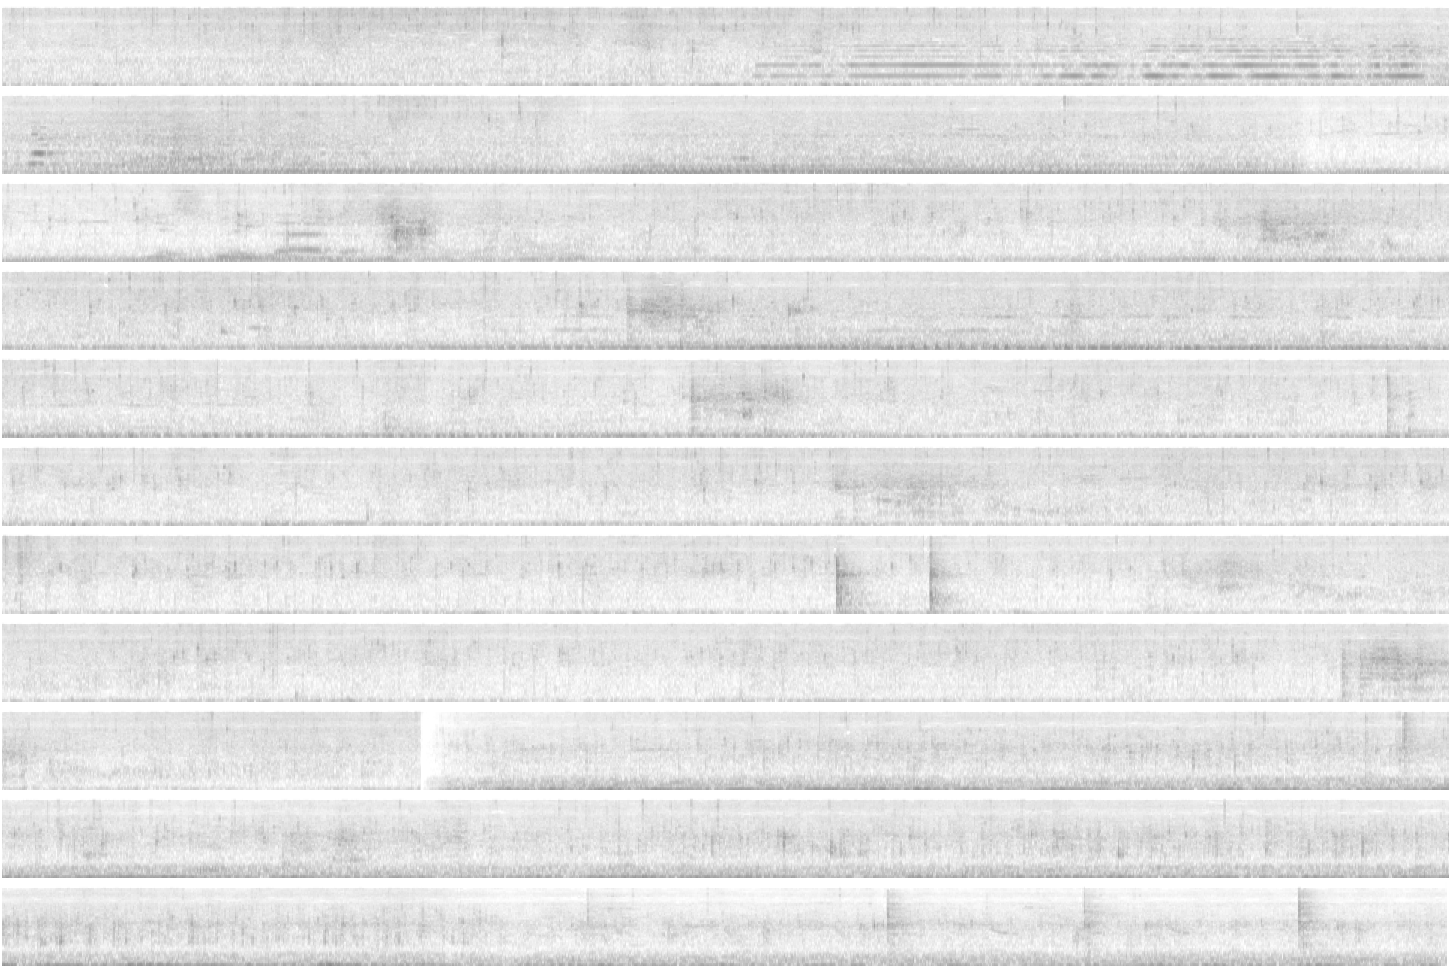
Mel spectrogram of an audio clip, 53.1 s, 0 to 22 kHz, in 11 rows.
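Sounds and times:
deep-frying sizzle in oil: 0.0 - 53.0
metal skimmer scraping: 13.6 - 14.4, 21.6 - 22.1, 40.2 - 45.6.

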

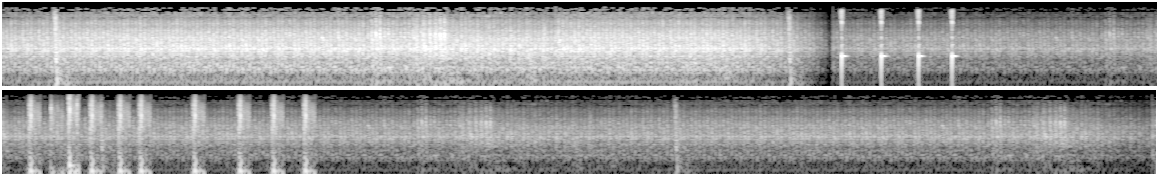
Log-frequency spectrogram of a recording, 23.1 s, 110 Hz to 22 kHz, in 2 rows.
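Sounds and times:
tractor engine running: 0.0 - 15.6
sharp clicks: 11.8 - 14.7.

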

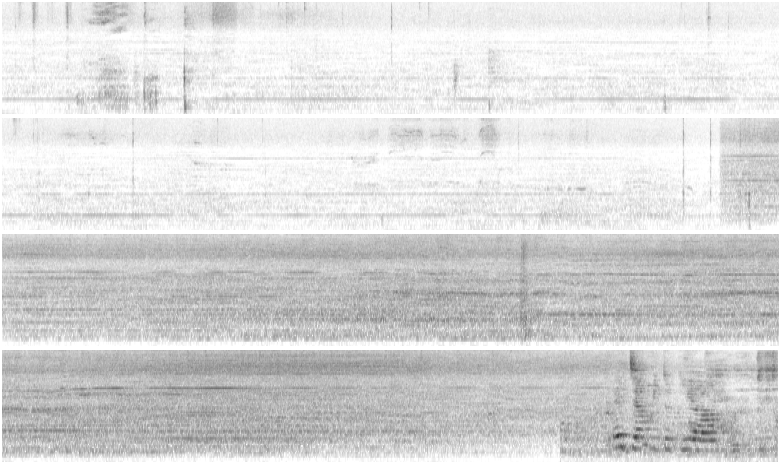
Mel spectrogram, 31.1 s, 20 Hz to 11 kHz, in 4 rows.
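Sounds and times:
robot vacuum cleaner whirring: 14.7 - 31.0.

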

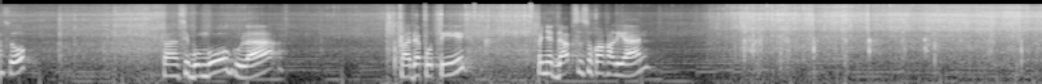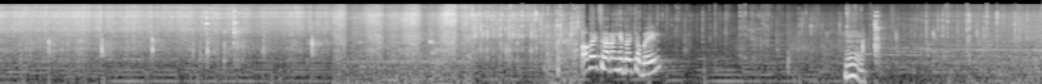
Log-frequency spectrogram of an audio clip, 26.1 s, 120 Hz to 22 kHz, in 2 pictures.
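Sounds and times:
rice sizzling in a wok: 0.0 - 26.0
spatula scraping a pan: 16.9 - 19.2, 22.2 - 22.9.

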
